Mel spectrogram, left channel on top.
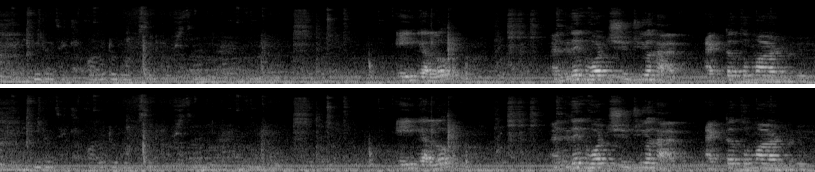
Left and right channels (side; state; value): both; normal; correlation 0.42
